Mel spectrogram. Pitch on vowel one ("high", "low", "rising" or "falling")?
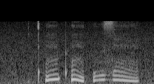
rising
